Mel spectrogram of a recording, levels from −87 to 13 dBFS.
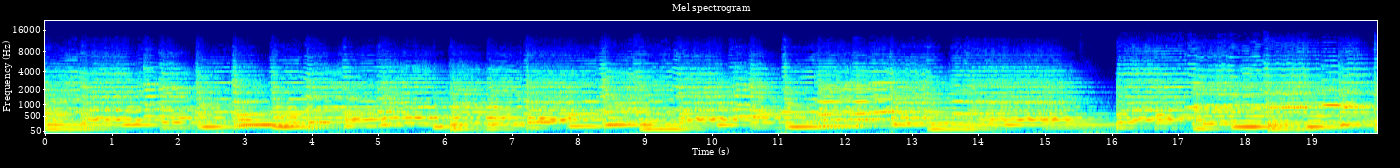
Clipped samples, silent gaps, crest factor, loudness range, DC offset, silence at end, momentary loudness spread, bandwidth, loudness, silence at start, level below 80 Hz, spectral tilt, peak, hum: under 0.1%; none; 14 dB; 2 LU; under 0.1%; 0 s; 4 LU; 10.5 kHz; -19 LUFS; 0 s; -58 dBFS; -7 dB/octave; -6 dBFS; none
